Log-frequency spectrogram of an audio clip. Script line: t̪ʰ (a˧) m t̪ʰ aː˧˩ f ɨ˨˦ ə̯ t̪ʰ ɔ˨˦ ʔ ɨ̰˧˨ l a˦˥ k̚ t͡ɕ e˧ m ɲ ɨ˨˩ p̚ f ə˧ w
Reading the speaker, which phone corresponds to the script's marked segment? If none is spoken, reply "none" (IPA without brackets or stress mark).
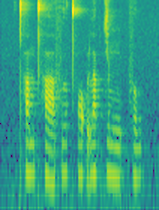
a˧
